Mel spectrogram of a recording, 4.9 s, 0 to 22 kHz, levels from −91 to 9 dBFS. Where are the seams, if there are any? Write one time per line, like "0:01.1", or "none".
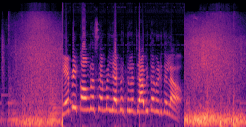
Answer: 0:01.0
